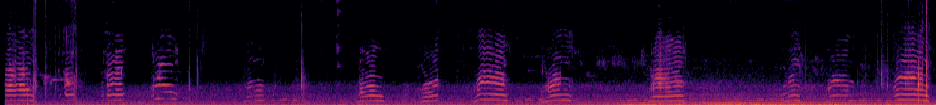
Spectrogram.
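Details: Black-and-white domestic cat meowing repeatedly, about a dozen drawn-out, arching meows rising then falling in pitch, some short and clipped, spaced a second or two apart over a steady low rumble that swells louder toward the end.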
